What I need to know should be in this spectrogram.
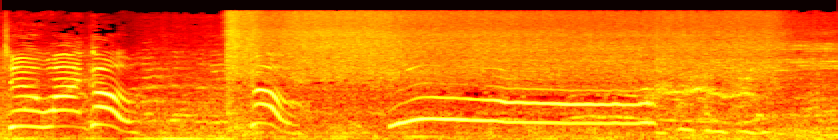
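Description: Young children shriek and squeal playfully nearby.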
